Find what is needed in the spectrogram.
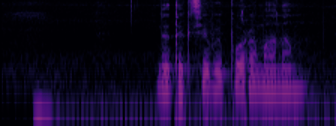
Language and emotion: Russian, neutral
